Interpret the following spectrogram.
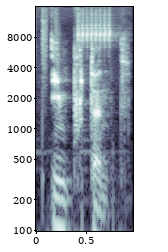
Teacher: the O is reduced, and A is reduced to E, or basically disappears. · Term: vowel reduction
